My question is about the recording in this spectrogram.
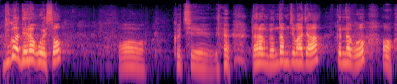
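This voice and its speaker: A male pastor giving a sermon to a youth congregation, telling stories in an animated way and often dropping to a hushed, tender voice. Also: high voice. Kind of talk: sermon to teenagers.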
